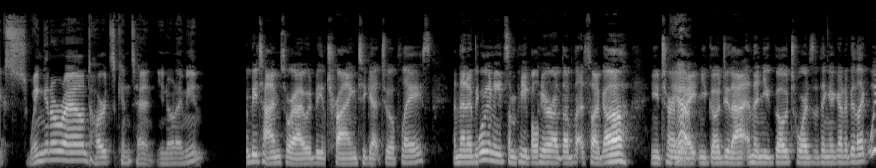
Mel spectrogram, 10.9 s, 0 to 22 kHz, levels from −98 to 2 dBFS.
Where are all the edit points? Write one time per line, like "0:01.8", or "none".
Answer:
0:01.1
0:03.1
0:04.0
0:06.0
0:06.7
0:07.5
